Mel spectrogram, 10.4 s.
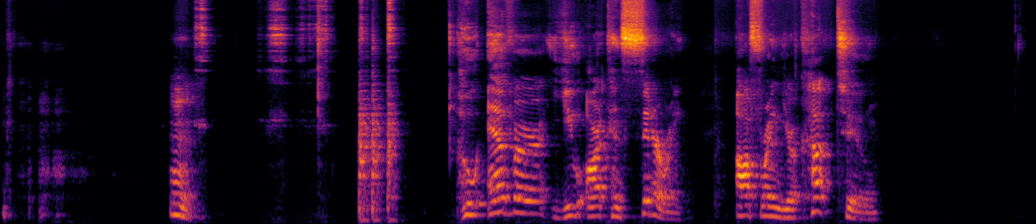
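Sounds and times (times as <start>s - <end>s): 
speech: 1.7s - 2.1s, 4.6s - 8.8s
spoon stirring water in a glass: 1.9s - 3.4s.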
